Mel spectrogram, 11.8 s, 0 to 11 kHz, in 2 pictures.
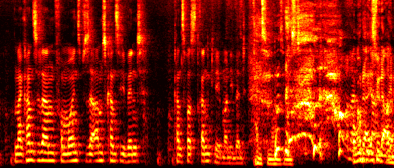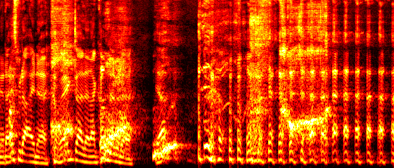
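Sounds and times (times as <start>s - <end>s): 
speech: 0.2s - 11.8s
wet phlegmy cough and throat-hawking drawing up mucus: 3.8s - 11.2s
laughter: 8.9s - 11.8s.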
